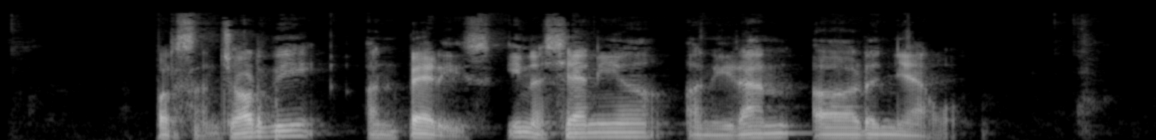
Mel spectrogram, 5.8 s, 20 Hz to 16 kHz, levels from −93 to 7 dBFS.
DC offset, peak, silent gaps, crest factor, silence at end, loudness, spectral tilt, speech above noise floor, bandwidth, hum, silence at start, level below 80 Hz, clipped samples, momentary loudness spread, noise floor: under 0.1%; -2 dBFS; none; 26 dB; 1.05 s; -27 LUFS; -4.5 dB/octave; 54 dB; 11.5 kHz; none; 0.8 s; -52 dBFS; under 0.1%; 10 LU; -80 dBFS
